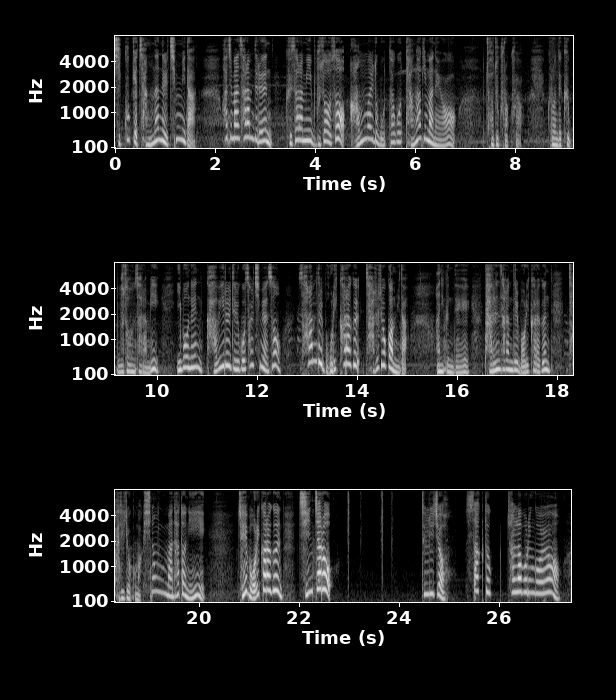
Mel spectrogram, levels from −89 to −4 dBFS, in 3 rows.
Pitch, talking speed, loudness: 245 Hz, 275 characters per minute, -26 LUFS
